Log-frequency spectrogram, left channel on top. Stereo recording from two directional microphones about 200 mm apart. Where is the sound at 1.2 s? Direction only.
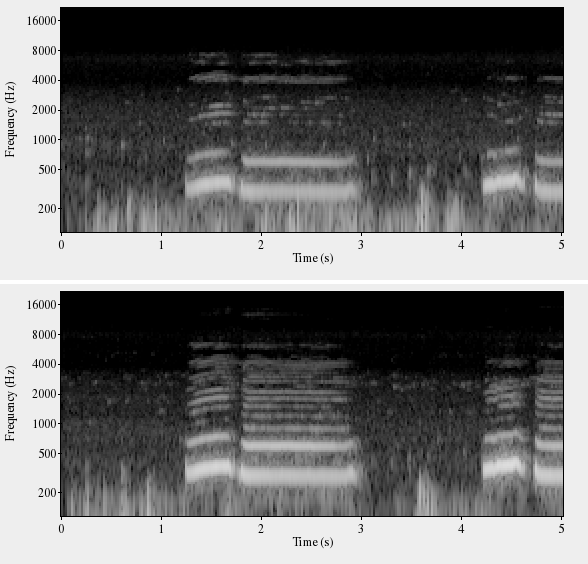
35° right (ahead or behind).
